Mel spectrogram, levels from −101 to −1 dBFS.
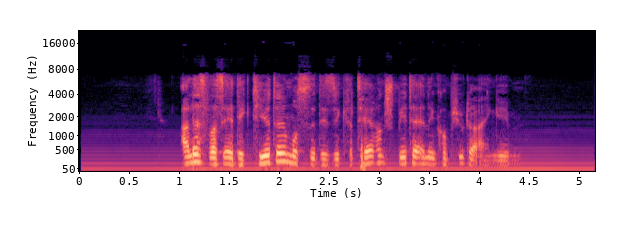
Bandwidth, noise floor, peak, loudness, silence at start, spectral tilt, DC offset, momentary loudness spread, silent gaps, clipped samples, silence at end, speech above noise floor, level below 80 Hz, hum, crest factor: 7.4 kHz; -45 dBFS; -2 dBFS; -20 LUFS; 1.05 s; -6 dB/octave; under 0.1%; 13 LU; none; under 0.1%; 0 s; 25 dB; -40 dBFS; 50 Hz at -40 dBFS; 18 dB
